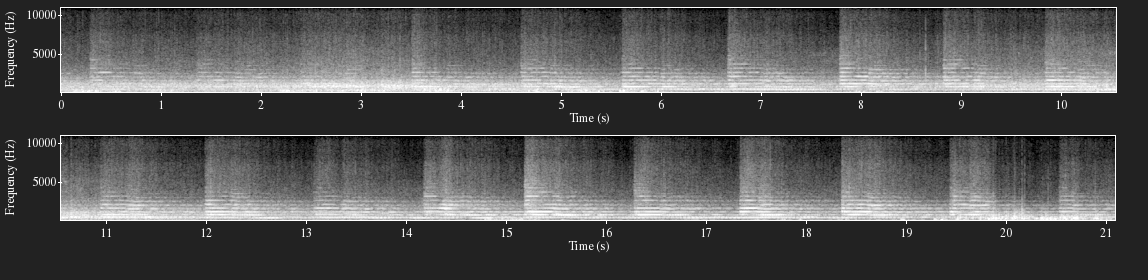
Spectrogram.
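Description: Church bells ringing a continuous peal, a new strike about every second, over a background of city street traffic.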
